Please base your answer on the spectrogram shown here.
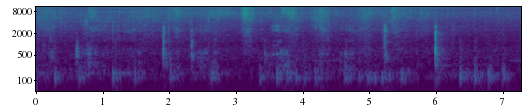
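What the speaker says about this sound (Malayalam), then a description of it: "അതിനുവേണ്ടി നന്നായിട്ടൊന്ന് സോട്ട് ചെയ്തെടുക്കുക." Spice powders sautéing in hot oil in a pan for a chicken parts curry, soft continuous sizzling broken by scraping stirs and occasional sharp clinks of the spoon against the pan, close and moderately quiet.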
